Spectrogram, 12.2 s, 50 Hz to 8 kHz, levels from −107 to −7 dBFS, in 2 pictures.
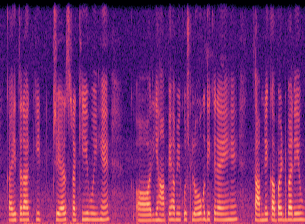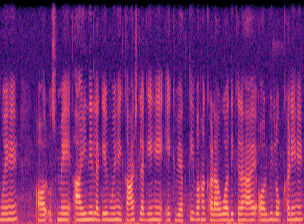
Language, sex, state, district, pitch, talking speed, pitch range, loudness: Hindi, female, Jharkhand, Jamtara, 215 Hz, 210 wpm, 210-220 Hz, -28 LUFS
